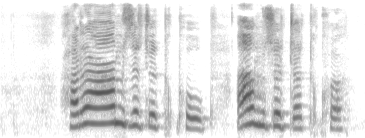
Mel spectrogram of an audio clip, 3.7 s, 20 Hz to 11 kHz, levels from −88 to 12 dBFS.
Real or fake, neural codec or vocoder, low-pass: fake; vocoder, 44.1 kHz, 128 mel bands, Pupu-Vocoder; 9.9 kHz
